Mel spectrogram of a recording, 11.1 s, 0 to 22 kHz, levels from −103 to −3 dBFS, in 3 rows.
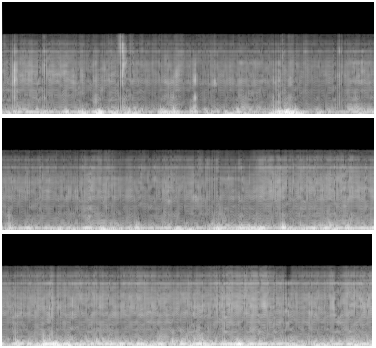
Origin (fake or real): fake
